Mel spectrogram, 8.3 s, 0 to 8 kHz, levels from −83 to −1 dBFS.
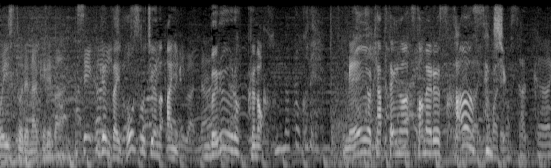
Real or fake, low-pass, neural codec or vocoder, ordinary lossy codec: real; 7.2 kHz; none; none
